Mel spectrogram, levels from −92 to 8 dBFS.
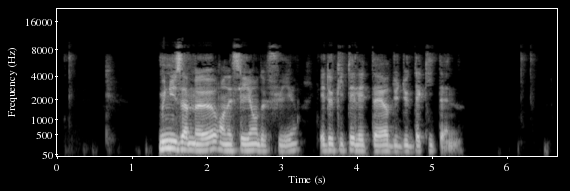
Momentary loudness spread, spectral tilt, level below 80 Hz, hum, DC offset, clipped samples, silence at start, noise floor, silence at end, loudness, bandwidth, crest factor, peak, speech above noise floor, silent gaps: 14 LU; -4.5 dB/octave; -58 dBFS; none; under 0.1%; under 0.1%; 1.35 s; -65 dBFS; 1.35 s; -16 LUFS; 9.6 kHz; 18 dB; 0 dBFS; 49 dB; none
